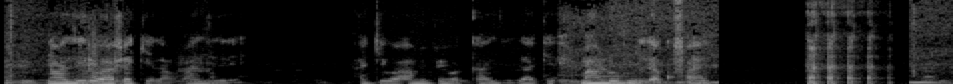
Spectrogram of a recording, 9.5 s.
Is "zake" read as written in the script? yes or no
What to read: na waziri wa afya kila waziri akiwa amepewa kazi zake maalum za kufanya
yes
